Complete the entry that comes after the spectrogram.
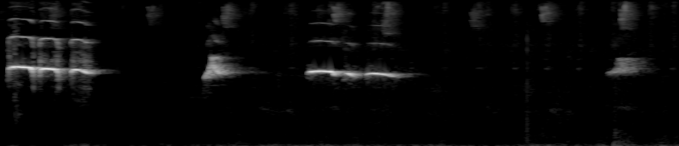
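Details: Clear whistled song of a red-winged tinamou (Brazilian partridge): a long ringing note, a short rising slur, then a steady falling whistle, repeated in phrases with pauses between, and a faint final note.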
